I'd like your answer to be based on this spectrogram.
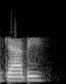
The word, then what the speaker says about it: Gabbay: Pamela, do I say your last name Gabbay? – It's Gabbay.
